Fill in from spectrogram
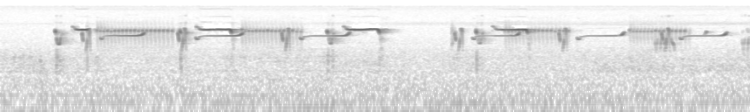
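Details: Olive-backed tailorbird calling steadily: upward-sliding whistles paired with buzzy trilled bursts and clicking notes, roughly forty phrases a minute, quiet background.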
